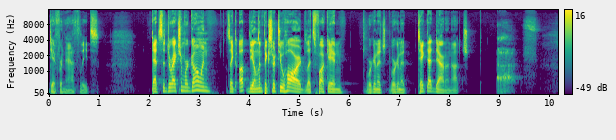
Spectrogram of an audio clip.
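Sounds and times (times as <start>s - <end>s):
speech: 0.0s - 1.1s, 2.0s - 8.4s, 9.0s - 9.4s
loud burp: 8.9s - 9.5s.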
